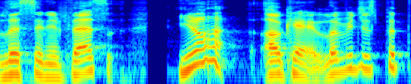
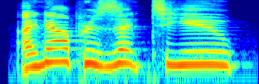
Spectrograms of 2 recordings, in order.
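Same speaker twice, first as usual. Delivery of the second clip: bellowed at full voice, high, full-lunged shout; 7 semitones higher than usual. Narrating a scene, a prince steps forward at the opened throne doors: shouting at top of lungs. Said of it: "at the top of his lungs, kind of shouts out".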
